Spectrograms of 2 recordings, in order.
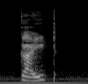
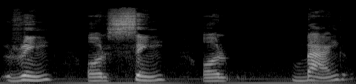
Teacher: the active articulator is the back of the tongue and the passive articulator is a soft pallette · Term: velar sounds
